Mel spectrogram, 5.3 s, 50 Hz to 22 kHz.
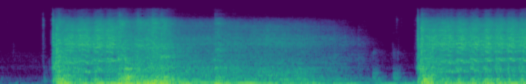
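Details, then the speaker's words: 500hp 2.3 engine first start attempt with oil pressure and fuel pump running: starter churns, engine catches with a few uneven pops, dies back to cranking, then cranks again without running; nearly fires but won't start. "close i mean you hear it wants to run right that's something"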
